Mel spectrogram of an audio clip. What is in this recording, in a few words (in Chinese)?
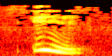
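"遇", Mandarin Chinese; hsk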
